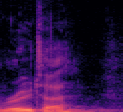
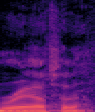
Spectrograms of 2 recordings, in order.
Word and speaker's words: router: noticed too is uh you guys say rout um we try to avoid that pronunciation we call them router like other places because uh routa is just a little bit amusing to uh Aussies so we uh we're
